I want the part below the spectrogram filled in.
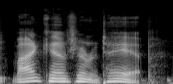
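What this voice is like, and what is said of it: Put-on rural hick accent. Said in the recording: “you say that with a hick accent”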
